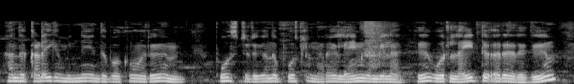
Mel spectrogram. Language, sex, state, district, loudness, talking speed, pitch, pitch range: Tamil, male, Tamil Nadu, Kanyakumari, -15 LUFS, 200 wpm, 140 Hz, 130-155 Hz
